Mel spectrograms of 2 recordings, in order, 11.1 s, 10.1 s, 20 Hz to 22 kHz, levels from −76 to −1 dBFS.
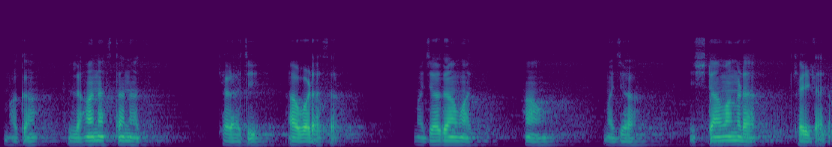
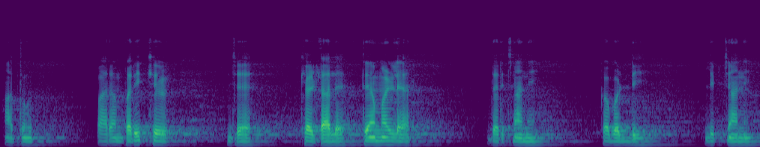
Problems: background sounds at intervals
